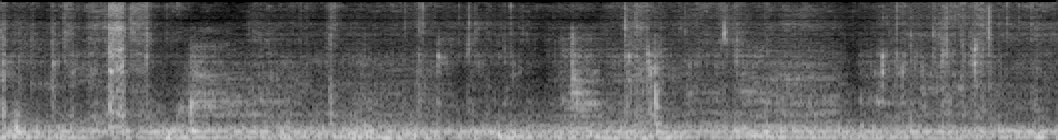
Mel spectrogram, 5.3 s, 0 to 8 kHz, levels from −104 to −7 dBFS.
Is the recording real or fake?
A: fake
